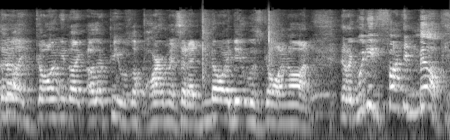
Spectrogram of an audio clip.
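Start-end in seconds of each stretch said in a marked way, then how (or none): 3.6-4.5 high, laughing mock urgency; frantic retold demand. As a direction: imitate friends pleading in a panic. Retells friends' frantic milk hunt.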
